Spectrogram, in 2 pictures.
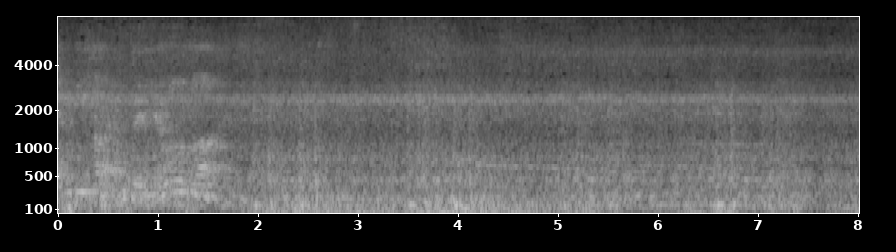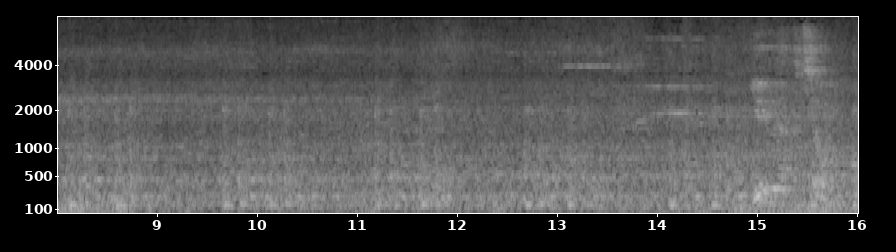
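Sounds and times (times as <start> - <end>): train wheels rumbling on rails: 0.0 - 16.0
thin high squeal: 13.0 - 14.6.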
